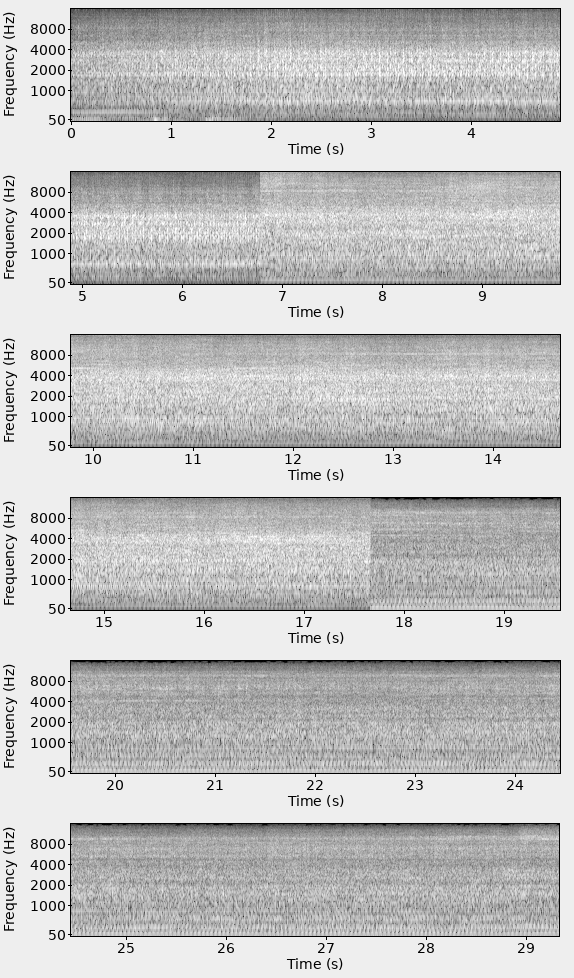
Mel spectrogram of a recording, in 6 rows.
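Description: Wood-Mizer LT40 Wide portable band sawmill running steadily, its engine under load as the band blade saws through a log. The sound changes abruptly twice, about a quarter and about two-thirds of the way through, with a stronger low engine hum in the last part.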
